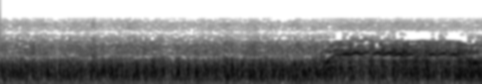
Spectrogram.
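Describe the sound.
A horse whinnies in a long, quavering call near the end, over loud, continuous hoofbeats and rumbling movement.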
